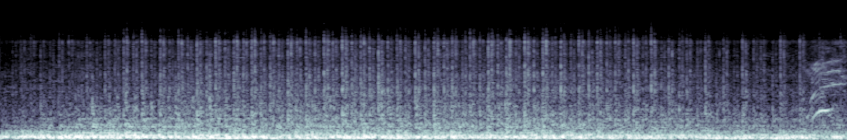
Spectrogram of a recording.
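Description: Japanese taiko drum ensemble playing a continuous, fast rhythm of dense, heavy beats, as an instrumental stretch between sung phrases.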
